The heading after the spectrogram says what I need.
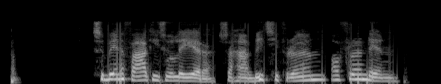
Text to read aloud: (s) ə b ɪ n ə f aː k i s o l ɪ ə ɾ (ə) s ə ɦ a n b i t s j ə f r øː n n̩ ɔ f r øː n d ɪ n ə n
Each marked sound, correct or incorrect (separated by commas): correct, correct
